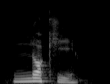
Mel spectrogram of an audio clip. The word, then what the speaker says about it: Gnocchi: Gnocchi. Ja. – The G is silent, glaube ja, ich. Ja, Gnocchi.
